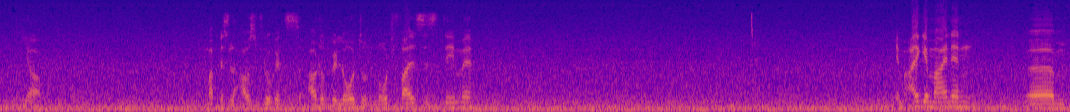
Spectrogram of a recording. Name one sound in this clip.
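A jet engine drones steadily in the background.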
